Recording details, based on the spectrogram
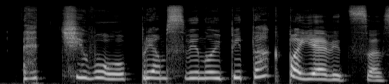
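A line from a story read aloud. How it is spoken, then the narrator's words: Laughing. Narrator (Russian): смеялась Василиса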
